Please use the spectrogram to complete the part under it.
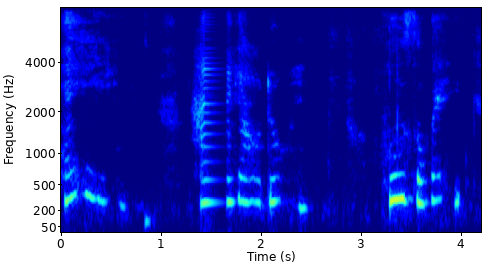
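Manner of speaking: low-volume voice. Greeting early-morning viewers while others are still asleep, hushed voice. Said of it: "I need to keep my voice down".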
